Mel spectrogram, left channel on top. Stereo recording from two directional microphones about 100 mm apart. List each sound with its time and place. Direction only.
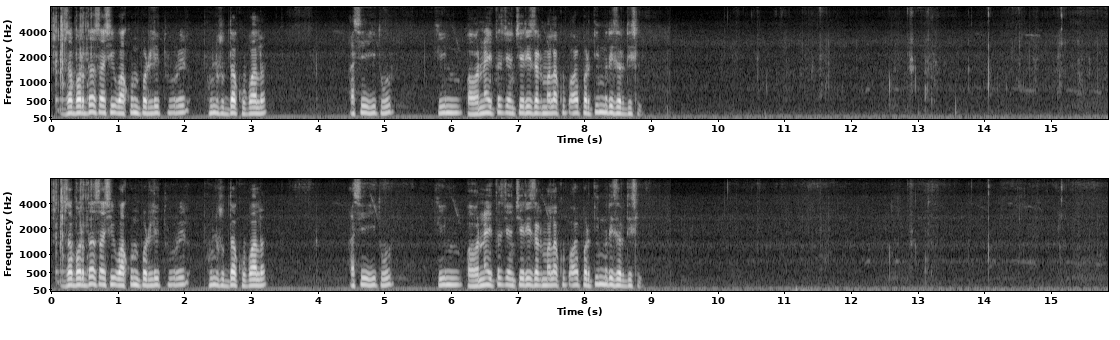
0.0 s a sound: 75° left (ahead or behind)
0.5 s speech: 20° right (ahead or behind)
1.9 s speech: 5° right (ahead or behind)
4.4 s speech: 10° right (ahead or behind)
